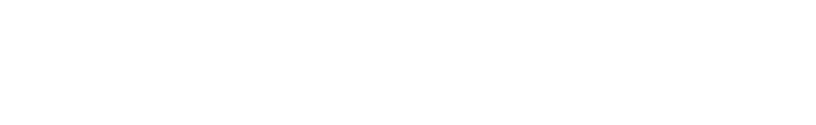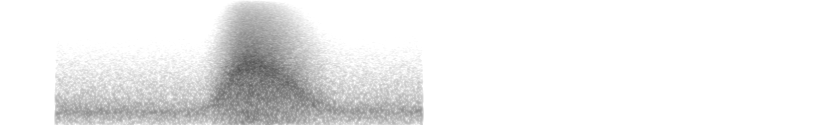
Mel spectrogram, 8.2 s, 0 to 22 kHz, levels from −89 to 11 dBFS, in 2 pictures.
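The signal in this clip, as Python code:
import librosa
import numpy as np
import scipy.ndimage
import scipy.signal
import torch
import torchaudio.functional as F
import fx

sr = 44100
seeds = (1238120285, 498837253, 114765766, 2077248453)

y = fx.whoosh(sr, seeds[0], length_s=1.83, peak_s=0.96, rise_s=0.26, fall_s=0.52, ends_hz=440.0, peak_hz=2600.0, q=2.8, swell_db=31)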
